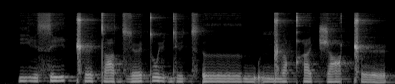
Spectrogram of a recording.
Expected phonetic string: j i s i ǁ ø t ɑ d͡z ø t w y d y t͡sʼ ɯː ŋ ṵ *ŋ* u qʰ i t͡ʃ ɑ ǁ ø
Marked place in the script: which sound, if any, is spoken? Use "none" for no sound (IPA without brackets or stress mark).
ŋ͡ǁ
